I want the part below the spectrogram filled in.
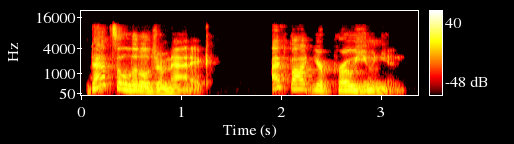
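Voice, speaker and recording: A man's voice: a little high, wildly swooping pitch, moderate pace, fairly bright tone, full character voice. A man playing an earnest, exasperated male manager in a comedy table read, urgent and conversational. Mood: skeptical.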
